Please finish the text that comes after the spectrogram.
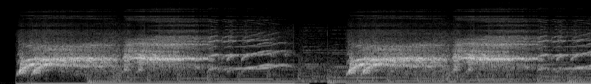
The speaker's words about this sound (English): and every so often you'll get like a random encounter of some monster, and it'll let out this like yelping scream that sounds like it's like echoey and terrifying.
